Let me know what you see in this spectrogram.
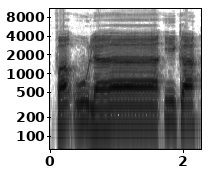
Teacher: لمبی مد ہے 4 الف کے لمٹ میں کھینچنا ہے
